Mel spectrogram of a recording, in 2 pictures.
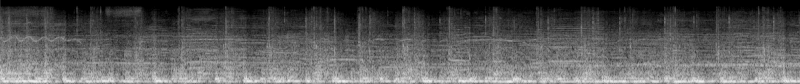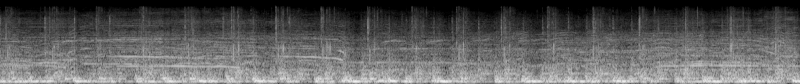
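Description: Candombe drum line (tambores) playing a steady, driving rhythm, with a crowd cheering and shouting over it.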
